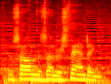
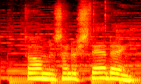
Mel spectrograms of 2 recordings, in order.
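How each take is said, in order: First: It is said in a regular, natural voice. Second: It is said in a put-on character voice.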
